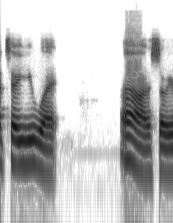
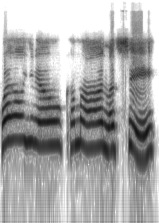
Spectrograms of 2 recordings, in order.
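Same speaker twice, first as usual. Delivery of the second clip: neighbor's inviting voice; 10 semitones higher, slower than usual. Retold or imitated. Voicing the neighbor inviting the boy.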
